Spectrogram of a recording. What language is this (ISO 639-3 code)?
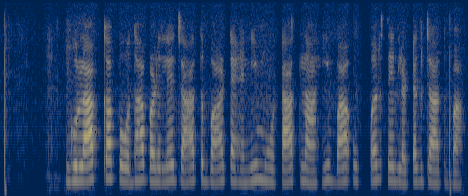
bho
